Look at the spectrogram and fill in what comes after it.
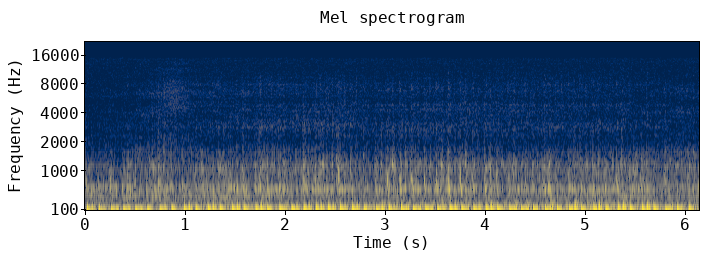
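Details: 2004 Harley-Davidson Fat Boy, about 5,000-6,000 miles; loping V-twin idle with a light clattering rattle from the bottom end each beat: loose compensator bolt/nut, fixed by torquing to 150 ft-lb with blue Loctite.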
